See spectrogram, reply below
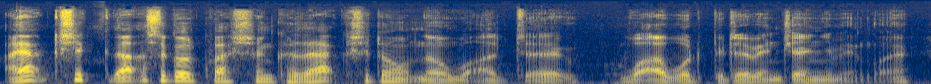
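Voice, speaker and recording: Animated young man chatting. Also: mid-range voice, quick pace, creaky. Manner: animated, laughs often, swears casually. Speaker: guest streamer. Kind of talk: casual podcast chat.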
